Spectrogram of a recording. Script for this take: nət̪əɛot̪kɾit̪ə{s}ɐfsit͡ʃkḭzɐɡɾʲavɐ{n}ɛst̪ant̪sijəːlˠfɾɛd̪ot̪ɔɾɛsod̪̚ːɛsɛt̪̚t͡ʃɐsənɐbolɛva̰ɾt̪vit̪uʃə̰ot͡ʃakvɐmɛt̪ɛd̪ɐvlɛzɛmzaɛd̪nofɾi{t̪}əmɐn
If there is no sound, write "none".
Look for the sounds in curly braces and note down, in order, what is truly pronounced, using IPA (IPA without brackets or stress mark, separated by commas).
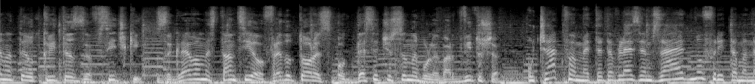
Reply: z, m, t̪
